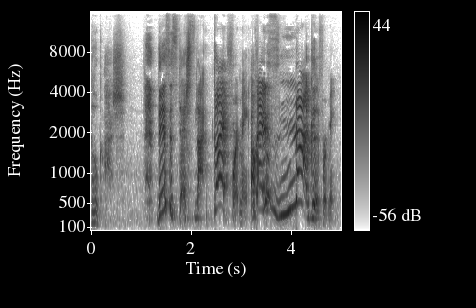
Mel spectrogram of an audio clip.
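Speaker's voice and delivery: whispered gasp rising into high nervous laughing; nervous panic. Retold or imitated. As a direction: fret aloud, half laughing. Nervous thought in waiting room.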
